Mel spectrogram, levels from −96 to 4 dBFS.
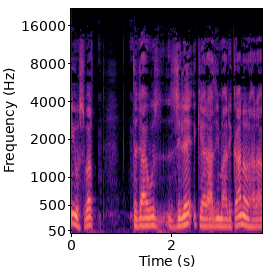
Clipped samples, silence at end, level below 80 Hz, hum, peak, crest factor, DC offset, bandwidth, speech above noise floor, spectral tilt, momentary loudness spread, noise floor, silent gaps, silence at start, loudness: under 0.1%; 0 s; -58 dBFS; none; -10 dBFS; 16 dB; under 0.1%; 15 kHz; 36 dB; -6 dB/octave; 6 LU; -60 dBFS; none; 0 s; -25 LUFS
